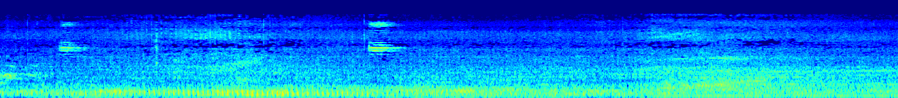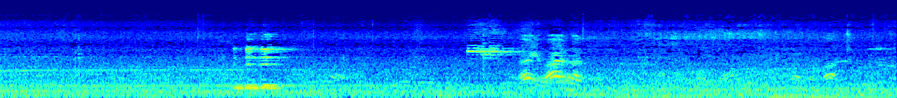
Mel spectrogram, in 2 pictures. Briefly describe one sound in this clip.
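Motorbikes pass by on a street.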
